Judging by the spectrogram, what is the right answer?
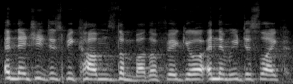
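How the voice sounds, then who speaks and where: A young woman with a stuffy nose and sore throat, hosting a casual reaction video in an animated, opinionated way. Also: fairly high pitch, fast. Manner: animated, opinionated ranting to viewers.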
